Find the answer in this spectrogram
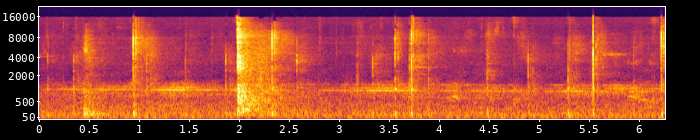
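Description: A basketball being shot and bounced on a hard outdoor court: a few light thuds, and about two seconds in a loud hit of the ball against the hoop that rings briefly.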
